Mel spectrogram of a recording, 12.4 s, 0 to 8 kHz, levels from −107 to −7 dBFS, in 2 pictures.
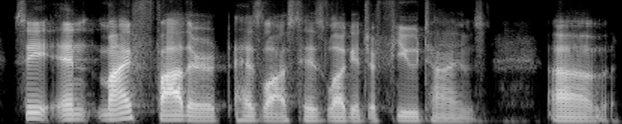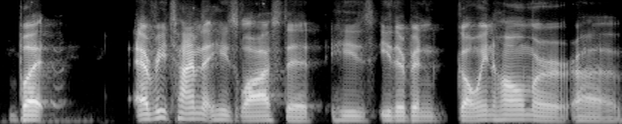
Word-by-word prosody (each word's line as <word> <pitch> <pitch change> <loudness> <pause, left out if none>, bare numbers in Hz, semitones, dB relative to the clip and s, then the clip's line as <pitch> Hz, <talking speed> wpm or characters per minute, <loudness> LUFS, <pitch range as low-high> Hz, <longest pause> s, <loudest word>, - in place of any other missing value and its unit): See? 140 0 -1
And 120 0 +1
my 115 +6 +6
father 95 - +2
has 95 -1 -7
lost 90 +1 -3
his 95 -1 -8
luggage 85 -2 -3
a 80 - -6
few 95 -1 -6
times, 80 -5 -12 0.6
um, 85 -2 -2 0.3
but 110 +2 +6 0.9
every 140 +6 +5
time 135 0 +5
that 125 - +1
he's 105 -3 -8
lost 100 +1 +2
it, 90 -2 -3 0.2
he's 100 -1 -9
either 100 -1 -1
been 95 -2 -3 0.2
going 110 +4 0
home 115 +1 0
or, 95 -3 -4
uh 90 -4 -6
95 Hz, 125 wpm, -23 LUFS, 90-110 Hz, 0.9 s, my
